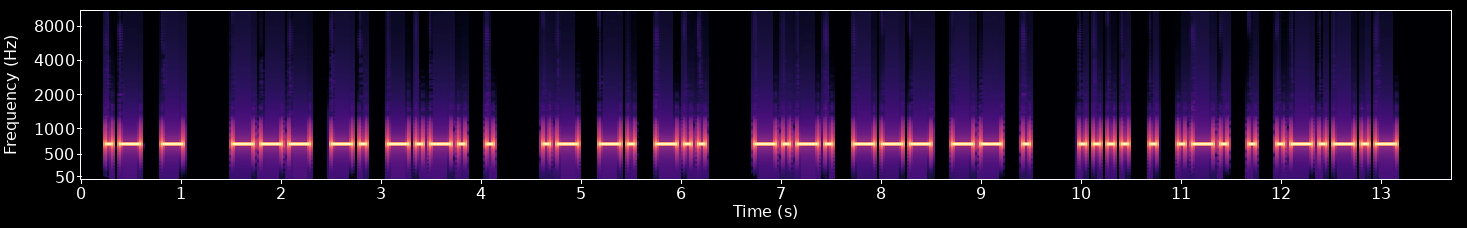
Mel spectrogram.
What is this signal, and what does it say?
Morse code, heard as a keyed tone, about 17 wpm, 700 Hz. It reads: AT ONCE AND COME HERE.
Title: Sentences from Top 1600 Words 17wpm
